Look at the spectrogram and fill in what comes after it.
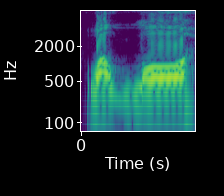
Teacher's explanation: tebalkan lafaz Allahnya karena sebelumnya ada harakat fathah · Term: dibaca tebal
